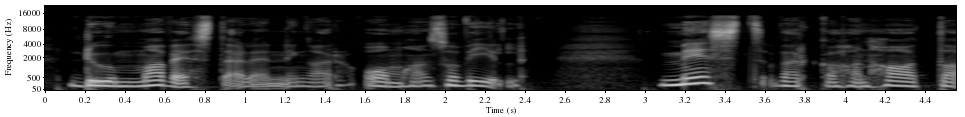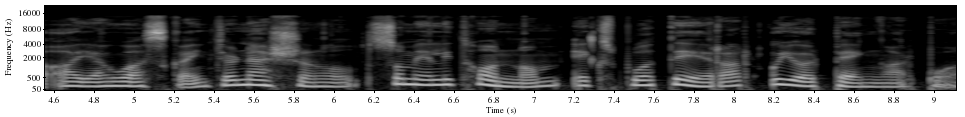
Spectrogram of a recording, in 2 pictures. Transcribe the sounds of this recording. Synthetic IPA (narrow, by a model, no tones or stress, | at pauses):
d̪ɵmːavɛst̪ə̰ɭɛ̰nːɪŋa̰ɾʔɔmɦansɔvɪlː | mɛːst̪væɾkːaɾɦanɦɑːt̪a̰ʔajahʊaskaɪnt̪əɾɳæʂʊnalsɔmeːnlɪt̪hɔnːɔmʔɛksplʊat̪eːɾʔaɾɔjœːɾpʰɛŋːaɾpʰɔ̰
